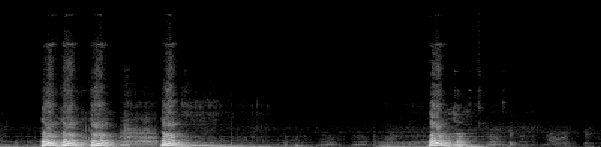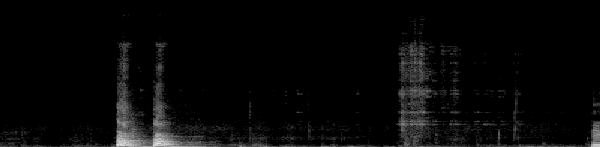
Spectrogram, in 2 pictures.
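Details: Pet dog protesting over its food with clusters of sharp, yowling barks and groans, followed by long silences, then more outbursts and a last short yelp.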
